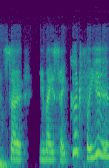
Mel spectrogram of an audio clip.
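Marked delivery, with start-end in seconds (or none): 1.3-2.2 genuinely pleased, sincere, high-pitched voice. Showing how the way a phrase is said changes it: sincere praise. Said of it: "misinterpreted because of the way you say it".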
